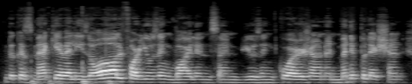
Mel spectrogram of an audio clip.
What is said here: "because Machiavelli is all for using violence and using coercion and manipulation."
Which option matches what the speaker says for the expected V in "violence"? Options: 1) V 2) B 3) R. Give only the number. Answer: 1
